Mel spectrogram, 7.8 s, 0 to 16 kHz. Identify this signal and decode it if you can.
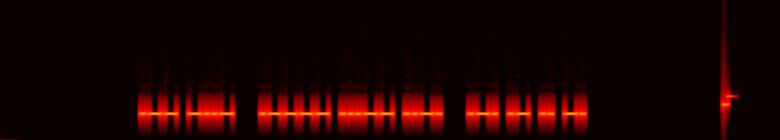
Morse code, heard as a keyed tone, about 29 wpm, 700 Hz. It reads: WX 13F RAIN
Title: K1USN SST QSO Practice 30wpm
